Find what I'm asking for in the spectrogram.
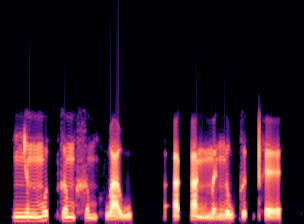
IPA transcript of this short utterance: ɲ ə˧ n m o˦˥ t̚ k ə˧ m x ə̤˨˩ m h w a˧˩˨ w | ʔ a˨˩ k̚ ʔ a˧˩ ŋ m ɛ̰˧˨ ŋ ə˨˦ w k ə˨˩ t̚ t̪ʰ ɛ˧˩˨

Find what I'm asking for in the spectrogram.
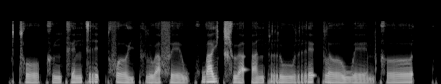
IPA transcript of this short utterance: tʰ oː˩˦ kʰ ɯ˨˩ ŋ kʰ e˦˥ n t r i˦˥ t̚ f ɤː˨˩ j pʰ l u˩˦ a̯ f eː˨˩ w kʰ w a˥˩ j t͡ɕʰ ɯ˨˩ a̯ ʔ a˦˥ n p r uː˧ r e˥˩ ʔ p l ɤː˧ w eː˨˩ m kʰ ɤː˦˥ t̚

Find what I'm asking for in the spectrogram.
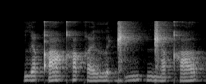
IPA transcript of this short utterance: l i qʼ a qʰ ʌ q e lː ə ɡ͡ǁ i | ŋ͡ǁ ə qʰ ʌ

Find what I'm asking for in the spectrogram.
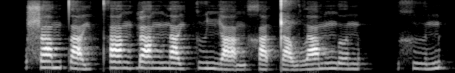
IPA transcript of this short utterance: ʂ a˧ m t̪ a˨˩˨ j t̪ʰ a˧ ŋ ɗ a˧ ŋ n a˧ j k ɨ˧ ɲ aː˨˩˨ ŋ x a˨˩ t̚ ʈ a˨˩˨ w l a˧˥ m ŋ əː˧ n | x ɨ˨˩˦ n

